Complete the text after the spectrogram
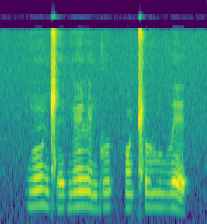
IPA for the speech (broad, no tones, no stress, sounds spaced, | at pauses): ɡ õ ɡ͡ǁ ɛ ɡ ɛ̃ l ɛ̃ ɡ ʊ | ɔ̃ ǁ ʊ ɣ u β ɛ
